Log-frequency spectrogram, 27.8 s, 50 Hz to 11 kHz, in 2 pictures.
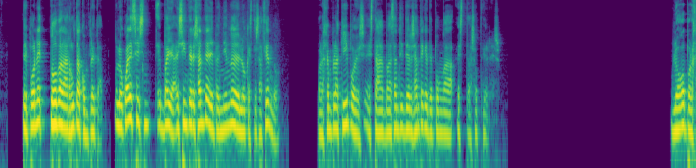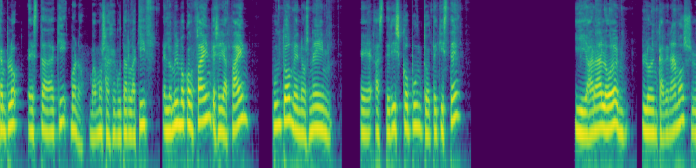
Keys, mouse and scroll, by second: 10.9-13.8 scroll down 1, 13.8-15.0 drag, 15.2-16.5 drag.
